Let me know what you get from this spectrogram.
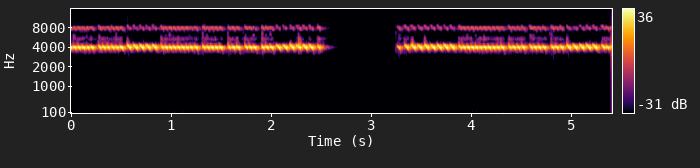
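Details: An Emma field cricket in Korea sings a bright, rapidly pulsed trill that stops briefly, then resumes; recorded in 2020.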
